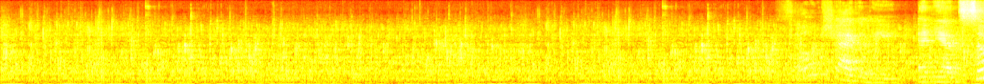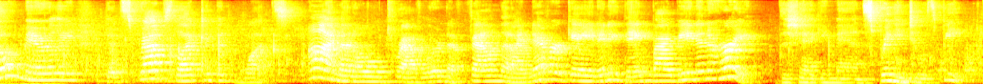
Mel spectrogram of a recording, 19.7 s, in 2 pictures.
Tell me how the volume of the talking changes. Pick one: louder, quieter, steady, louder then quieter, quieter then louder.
steady.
